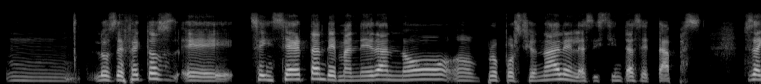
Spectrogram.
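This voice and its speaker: A woman's voice: medium pitch, creaky, a bit bright, no echo. A woman, lecturing an online class, explaining step by step with frequent fillers and check-ins to students. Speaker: university lecturer.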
